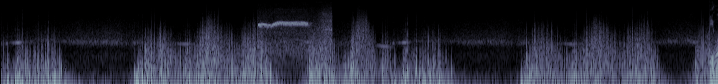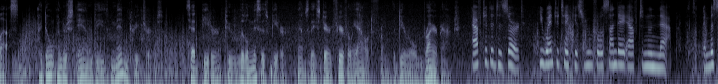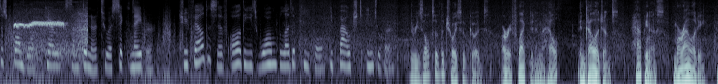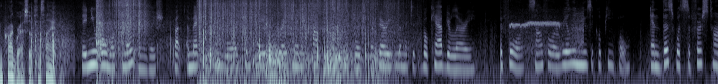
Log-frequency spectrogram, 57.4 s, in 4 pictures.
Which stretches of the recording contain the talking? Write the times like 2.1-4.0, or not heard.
14.2-57.4.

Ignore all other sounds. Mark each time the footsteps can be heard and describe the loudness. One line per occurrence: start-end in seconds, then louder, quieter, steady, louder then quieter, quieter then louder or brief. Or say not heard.
not heard.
